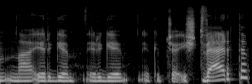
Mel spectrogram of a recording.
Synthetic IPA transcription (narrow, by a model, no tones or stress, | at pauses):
nɐʔɪɾʲɡʲɪɪɾʲɡʲɪkɐɪp̚t͡ʃʲɛʔɪʃʲt̪ʲʋʲɛrʲt̪ʲɪ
